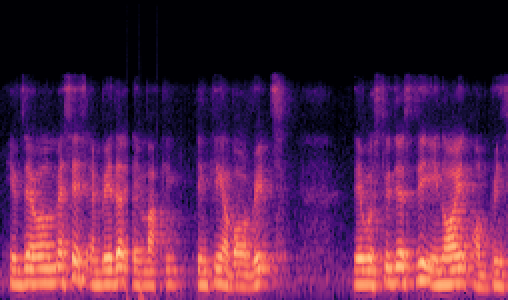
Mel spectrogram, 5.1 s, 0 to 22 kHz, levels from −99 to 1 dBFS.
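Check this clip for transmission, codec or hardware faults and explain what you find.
There are three kinds of transmission trouble here, all starting in the first two seconds of the speech.

Short stall from a late packet, 1.25 to 1.33 s: a packet arrived late, the jitter buffer ran dry, and the decoder stretched the last sound for 57 ms, so it drags with a faint buzz or dip.

Short concealed packet loss, at 1.37 to 1.41 s and again at 1.55 to 1.71 s: roughly 40 ms and then 20 ms of audio never arrived. The receiver extrapolated from the previous sound to cover the gaps, leaving brief smears or wobbles.

Call bitrate drop, 1.62 to 4.04 s: the bandwidth estimate fell and Opus went from 40 to 16 kbps, bottoming out for about 1.1 s. The coarser coding makes the speech sound rough and watery, a step down from the 8 kHz Opus path around it.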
